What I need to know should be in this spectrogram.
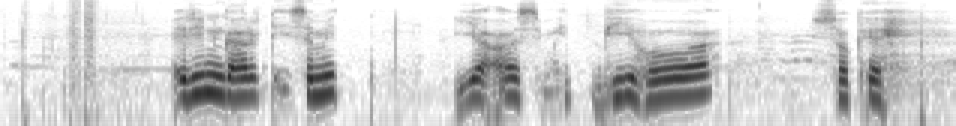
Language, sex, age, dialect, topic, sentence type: Magahi, male, 18-24, Northeastern/Surjapuri, banking, statement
